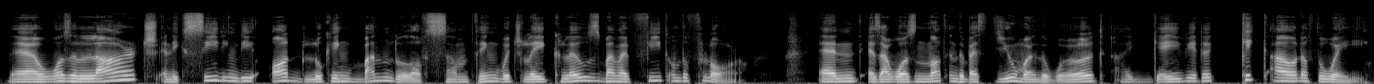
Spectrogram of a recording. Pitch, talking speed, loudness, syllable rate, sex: 140 Hz, 180 wpm, -19 LUFS, 4.3 syllables/s, male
